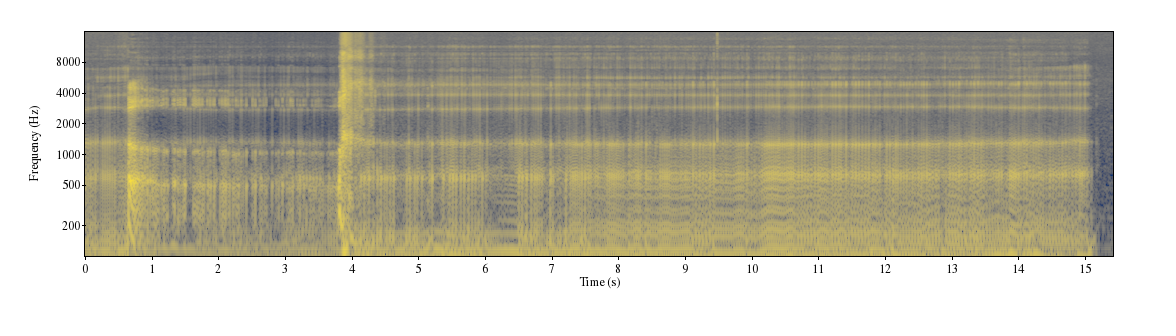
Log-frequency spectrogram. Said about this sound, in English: Sounded like a burp.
